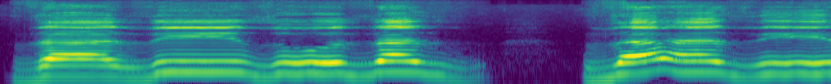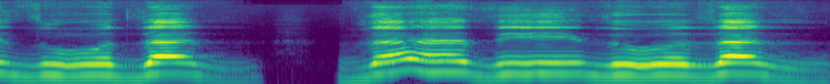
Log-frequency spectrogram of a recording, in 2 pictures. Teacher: ujung lidah ujung gigi seri atas sifatnya dua tipis napas tertahan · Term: huruf dza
